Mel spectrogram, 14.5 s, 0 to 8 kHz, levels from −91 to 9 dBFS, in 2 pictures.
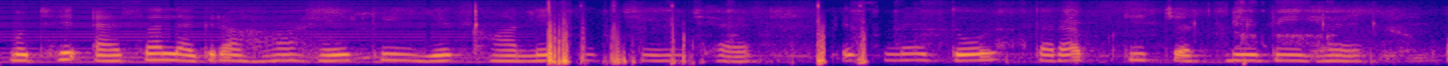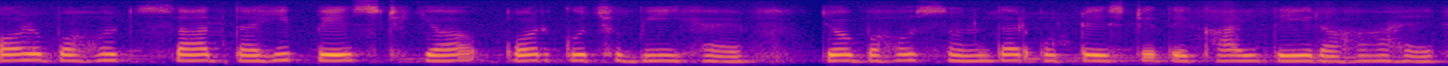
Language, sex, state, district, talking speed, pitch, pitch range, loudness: Hindi, female, Bihar, Purnia, 155 wpm, 260 Hz, 245-265 Hz, -25 LUFS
